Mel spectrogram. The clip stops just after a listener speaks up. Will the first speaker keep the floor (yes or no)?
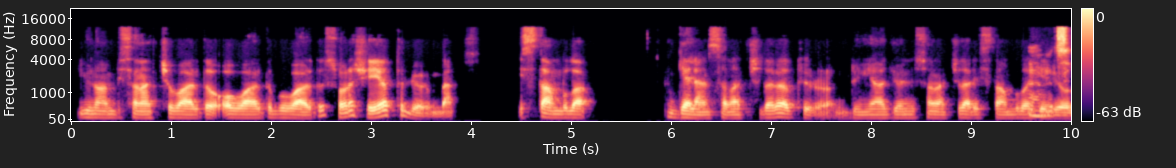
yes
